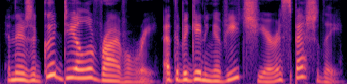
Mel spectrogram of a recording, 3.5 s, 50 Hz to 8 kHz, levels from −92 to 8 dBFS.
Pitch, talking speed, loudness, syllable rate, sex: 210 Hz, 225 wpm, -18 LUFS, 6.6 syllables/s, female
